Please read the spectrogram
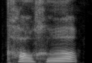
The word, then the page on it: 考核: kǎo hé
